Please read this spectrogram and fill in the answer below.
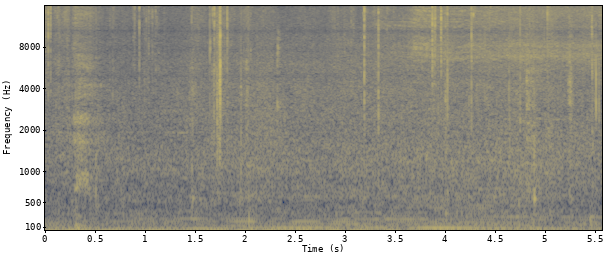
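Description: A steady low motor hum, swelling a little about four seconds in, with a few light clicks and rustles over it.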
